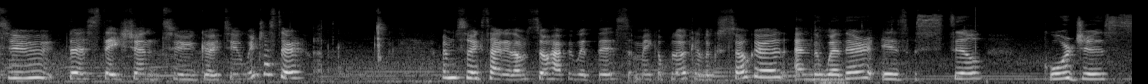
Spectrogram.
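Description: Over music in the background, a woman speaks at a fairly slow pace in a high voice with ordinary pitch variation. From Hungary. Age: young. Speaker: beauty and fashion vlogger. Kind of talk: casual talk to camera. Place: home room. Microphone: phone near.

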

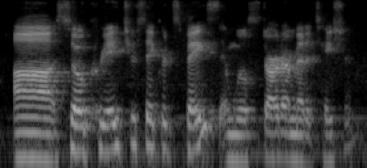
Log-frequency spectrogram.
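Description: The room echo is audible around this man's voice. His tone is bright and sharp, with ordinary pitch variation. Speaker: meditation teacher. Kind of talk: guided meditation. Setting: live video stream. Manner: calm, slow, soothing. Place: home room. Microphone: camera far.

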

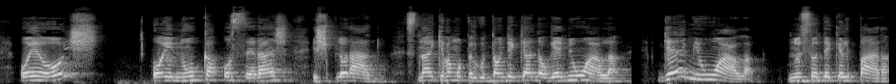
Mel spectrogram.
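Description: At a moderate pace, a man speaks in a high voice with ordinary pitch variation and very even loudness. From Angola. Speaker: kuduro musician; podcast guest. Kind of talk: heated debate. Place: studio. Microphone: studio mic.

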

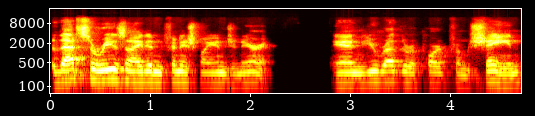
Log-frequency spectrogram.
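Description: A man speaks at medium pitch and a moderate pace. His intonation is monotone and flat. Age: 60s. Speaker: local business owner, applicant at public meeting. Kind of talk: public meeting testimony. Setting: city planning commission meeting room.

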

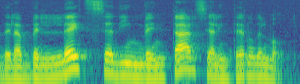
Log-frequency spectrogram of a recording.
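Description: A man's voice with vocal fry. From Apulia, Foggia; Apulia. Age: 30s. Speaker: philosopher; interview guest. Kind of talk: interview. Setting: club venue. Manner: formal. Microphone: handheld.

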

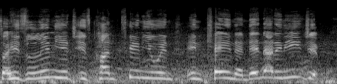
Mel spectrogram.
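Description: A man with an American accent and extremely high pitch, at a fairly quick pace with ordinary pitch variation, in a dry sound with no echo and crowd noise in the background. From US, New York. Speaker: author; author debating religion. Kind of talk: street debate. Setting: outdoors. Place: garden. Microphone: phone near.

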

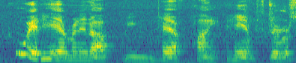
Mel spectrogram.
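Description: A woman growls in a put-on character voice at a medium pitch and moderate pace. Background noise is clearly audible. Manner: snarling, bossy.

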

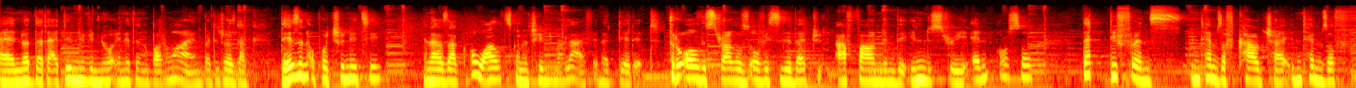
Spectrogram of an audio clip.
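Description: Faint music plays behind a woman speaking at a very fast pace. Her fairly low pitch shows ordinary variation. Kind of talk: interview answer. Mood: warm, reflective. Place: hall.

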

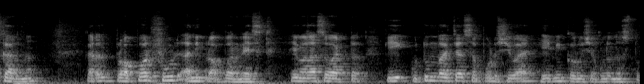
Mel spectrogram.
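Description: Audible room echo surrounds a man speaking with vocal fry and ordinary pitch variation. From Vidarbha, Maharashtra (Amravati district). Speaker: retired tax official and marathon runner. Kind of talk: radio interview. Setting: radio studio.

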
